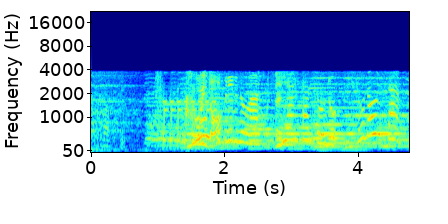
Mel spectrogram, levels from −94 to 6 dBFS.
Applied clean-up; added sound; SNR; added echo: none; none; none; none.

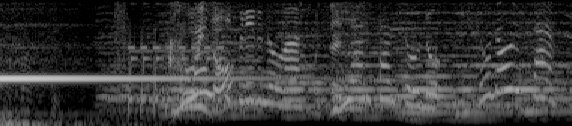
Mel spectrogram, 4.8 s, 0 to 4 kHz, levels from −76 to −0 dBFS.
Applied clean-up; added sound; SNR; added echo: none; Keyboard (musical); -5 dB; none.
